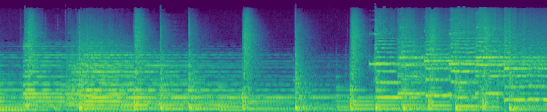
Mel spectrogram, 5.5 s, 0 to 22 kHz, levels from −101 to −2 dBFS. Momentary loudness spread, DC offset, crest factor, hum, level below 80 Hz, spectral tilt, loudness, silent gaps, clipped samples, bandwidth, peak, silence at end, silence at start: 9 LU; under 0.1%; 16 dB; none; -40 dBFS; -5.5 dB/octave; -15 LUFS; none; under 0.1%; 16.5 kHz; 0 dBFS; 0 s; 0 s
